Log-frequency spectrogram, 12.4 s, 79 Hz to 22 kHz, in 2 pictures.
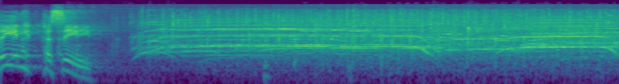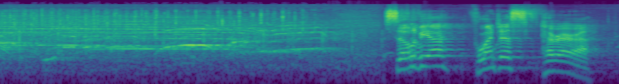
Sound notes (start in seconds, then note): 1.1 applause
